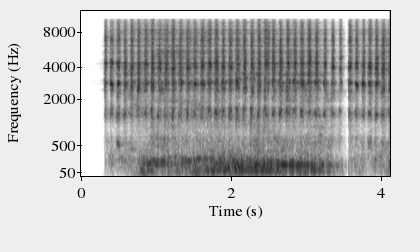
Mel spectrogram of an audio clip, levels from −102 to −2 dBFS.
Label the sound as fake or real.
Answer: fake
